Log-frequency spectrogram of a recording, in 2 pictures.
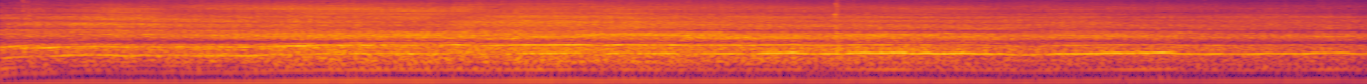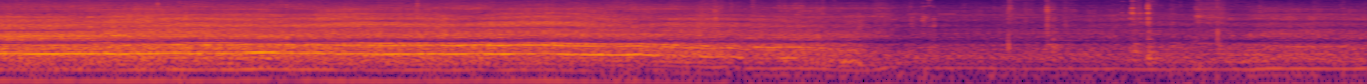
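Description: Kubota tractor's diesel engine running steadily under load as it pulls a disc plough through the field. About two-thirds of the way through, the engine note fades and grows quieter as the tractor moves away.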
